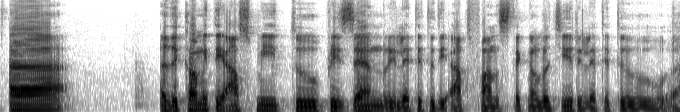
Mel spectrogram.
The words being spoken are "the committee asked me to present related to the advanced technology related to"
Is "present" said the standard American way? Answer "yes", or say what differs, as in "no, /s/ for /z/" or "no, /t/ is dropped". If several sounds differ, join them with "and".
yes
